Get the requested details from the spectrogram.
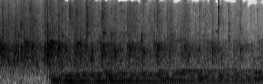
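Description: A crowd applauds steadily, a dense wash of many hands clapping throughout, while a low, sustained music bed swells in underneath after the first half second.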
